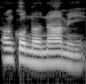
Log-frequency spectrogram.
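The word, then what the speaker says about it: Uncle Noname: he went on to make uncle no-name cookies uncle nonami is how he pronounced it because the company bought his brand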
